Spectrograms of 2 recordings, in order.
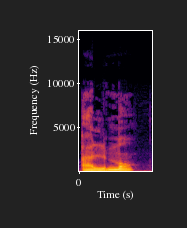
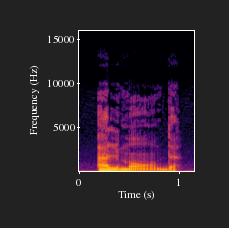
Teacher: you don't pronounce the final D, but then you pronounce it here for the feminine form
